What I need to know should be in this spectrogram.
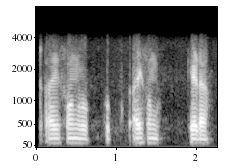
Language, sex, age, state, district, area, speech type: Dogri, male, 30-45, Jammu and Kashmir, Udhampur, urban, conversation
